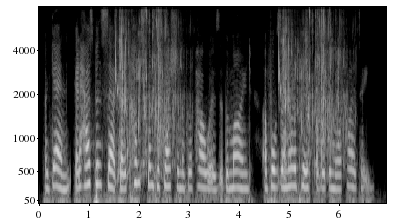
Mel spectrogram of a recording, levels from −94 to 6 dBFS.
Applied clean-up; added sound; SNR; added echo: none; Splash, splatter; 11 dB; none.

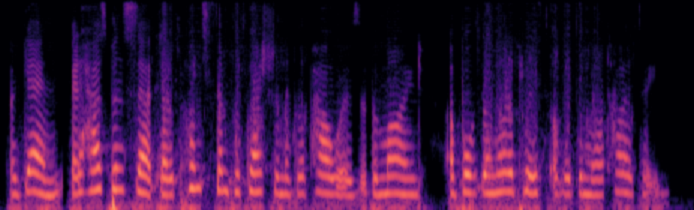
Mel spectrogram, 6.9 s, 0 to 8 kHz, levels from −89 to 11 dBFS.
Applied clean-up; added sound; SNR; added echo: neural separator model SepFormer DNS4.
